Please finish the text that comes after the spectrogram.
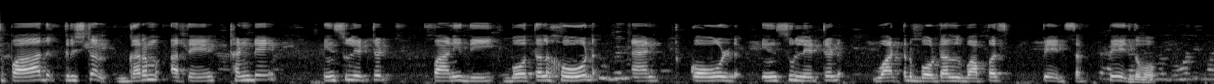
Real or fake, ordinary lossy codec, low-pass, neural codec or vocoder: real; none; 7.2 kHz; none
